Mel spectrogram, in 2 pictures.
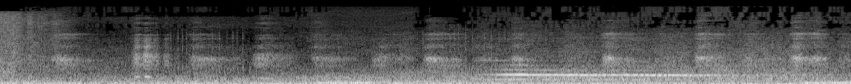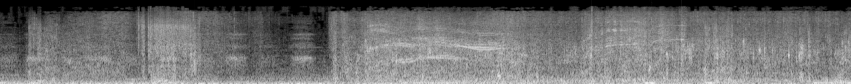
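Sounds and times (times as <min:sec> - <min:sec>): wind and waves rushing: 0:00.0 - 0:17.0
wavering high tones: 0:04.8 - 0:08.5.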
